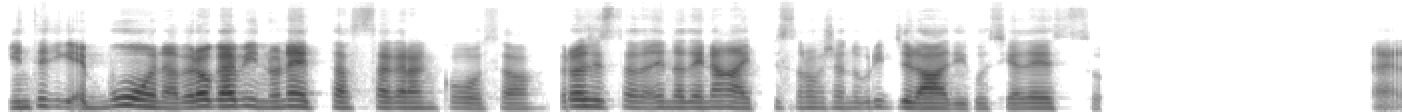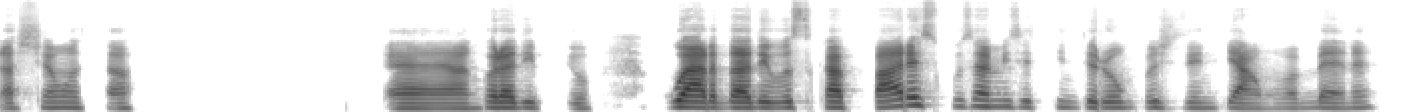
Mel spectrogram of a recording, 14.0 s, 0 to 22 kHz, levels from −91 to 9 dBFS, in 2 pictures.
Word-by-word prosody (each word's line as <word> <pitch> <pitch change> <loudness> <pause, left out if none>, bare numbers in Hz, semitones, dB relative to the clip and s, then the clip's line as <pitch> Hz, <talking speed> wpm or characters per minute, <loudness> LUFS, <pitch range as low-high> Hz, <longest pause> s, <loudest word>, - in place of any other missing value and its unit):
niente 200 +5 -7
di 220 -3 -10
è - - -2
buona, 220 -3 +1
però 210 +6 +5
capì 235 +1 +5
non 210 +1 -4
è 230 -1 +8
tutta 195 -2 -6
'sta 195 +2 -7
gran 185 -1 -2
cosa. 170 -2 -11
Però 230 +5 0
c'è 225 - -3
stata 205 -3 -9
è 190 - -5
andata 195 -1 -6
in 195 - -2
hype, 190 -1 -2
stanno 185 +1 -14
facendo 185 0 -15
pure 200 +4 -14
i - - -19
gelati 175 -4 +1
così 170 0 -16
adesso. 175 0 -8 1.4
Eh, - - -9
lasciamo 190 -2 -7
stà. 170 -1 -11 1.3
Eh, 165 - -6
ancora 170 +3 +1
di 190 -1 -8
più. 165 -1 -18 0.4
Guarda, 195 -2 +7
devo 190 0 -2
scappare, 200 +5 +3
scusami 230 -3 -4
se 210 -1 -12
ti 210 - -28
interrompo, 195 0 -8
ci 190 - -19
sentiamo, 175 -3 -6
va 170 - -14
bene? 185 +1 -9
190 Hz, 190 wpm, -24 LUFS, 180-205 Hz, 1.4 s, è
